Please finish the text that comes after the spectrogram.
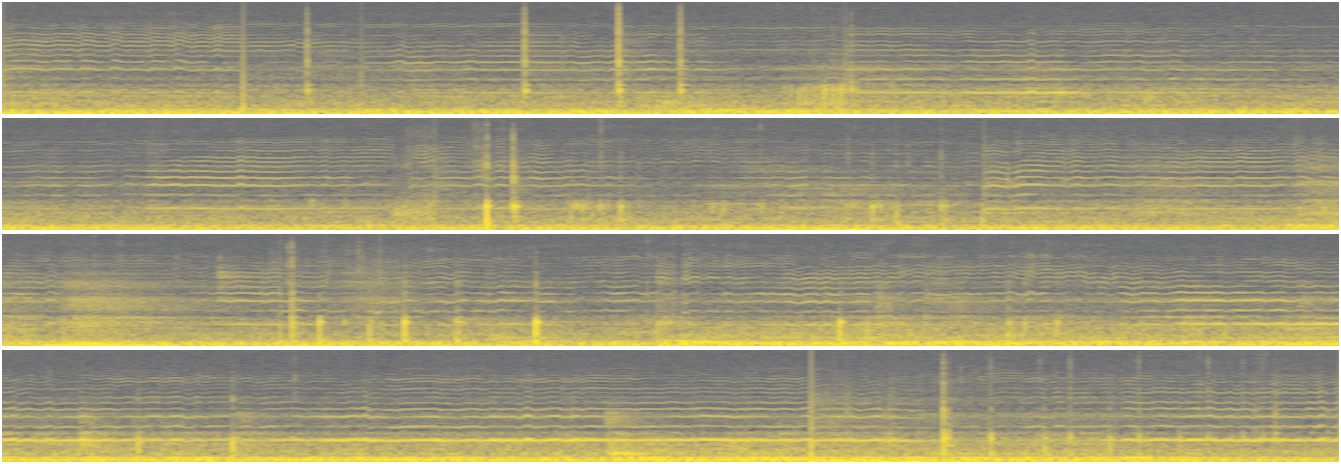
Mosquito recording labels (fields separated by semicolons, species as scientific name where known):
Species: Culex quinquefasciatus; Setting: cup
